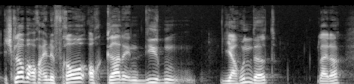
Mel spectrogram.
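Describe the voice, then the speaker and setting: A man's voice: a little high, measured pace. A young man from Germany co-hosting a podcast in casual chat, rambling and hesitant, laughing in between. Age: young adult. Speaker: podcast co-host.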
